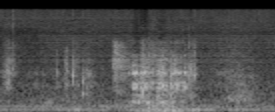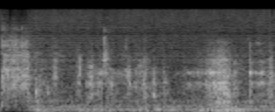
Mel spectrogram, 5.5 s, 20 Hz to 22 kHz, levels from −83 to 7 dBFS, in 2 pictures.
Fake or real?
fake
